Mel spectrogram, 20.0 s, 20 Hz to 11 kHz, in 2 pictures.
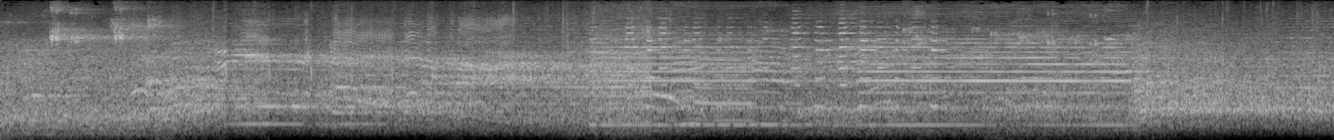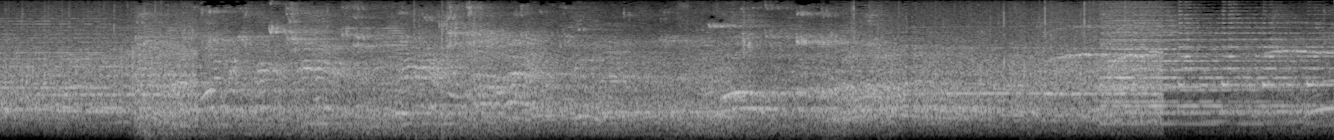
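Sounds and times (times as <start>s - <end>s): players and spectators voices: 0.0s - 20.0s.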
